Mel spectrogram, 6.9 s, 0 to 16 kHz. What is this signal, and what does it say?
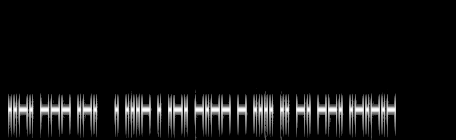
Morse code, heard as a keyed tone, about 32 wpm, 700 Hz. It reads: FOR EVERYTHING.
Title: Sentences from Top 1000 Words - Review Part 3 - 30wpm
